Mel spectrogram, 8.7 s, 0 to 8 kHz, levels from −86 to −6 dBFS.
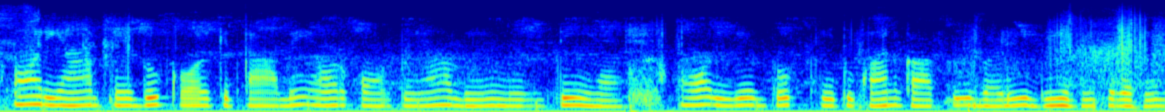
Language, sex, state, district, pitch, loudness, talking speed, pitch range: Hindi, female, Uttar Pradesh, Jalaun, 180 Hz, -35 LUFS, 150 wpm, 170-190 Hz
